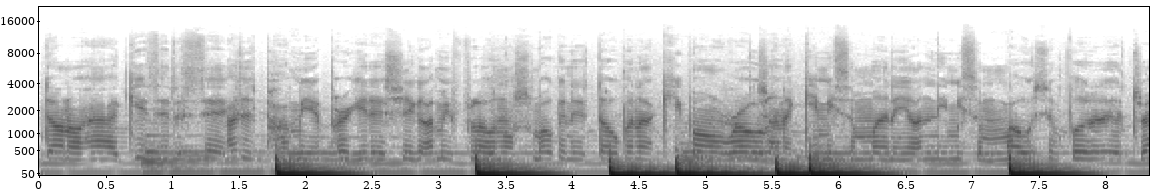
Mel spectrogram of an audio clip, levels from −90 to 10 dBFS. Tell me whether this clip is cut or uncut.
uncut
